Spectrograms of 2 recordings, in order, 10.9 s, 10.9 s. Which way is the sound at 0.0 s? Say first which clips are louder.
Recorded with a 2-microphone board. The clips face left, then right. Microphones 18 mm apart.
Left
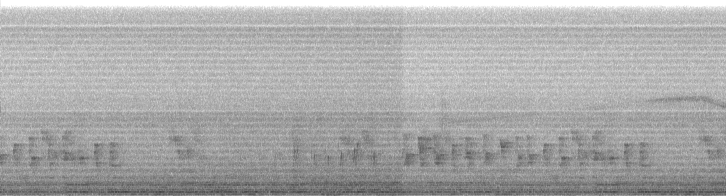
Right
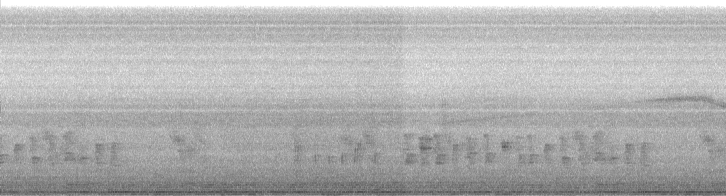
Left 1 dB; 65° left (ahead or behind).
